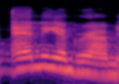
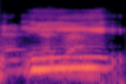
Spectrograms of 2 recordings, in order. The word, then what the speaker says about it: Enneagram: I thought you said anagram, and I was like, yeah, that's like... – It's like, like witches. – You know what I mean? No, no. – No, Enneagram. Enneagram. How do you spell it? – E-N-N-E-G-R-A-M. – E-N-N-E-A-G-R-A-M.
